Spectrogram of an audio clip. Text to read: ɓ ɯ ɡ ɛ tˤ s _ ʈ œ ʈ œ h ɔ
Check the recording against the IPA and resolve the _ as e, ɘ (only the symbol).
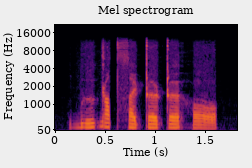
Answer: e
